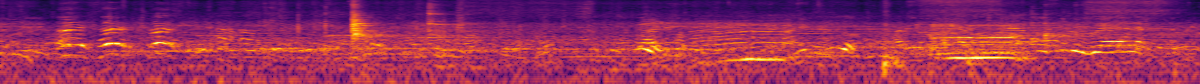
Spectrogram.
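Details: Cattle at an Indonesian farm, a cow that collapsed suddenly and then turned aggressive: several low harmonic moos, some rising and wavering, over a busy background of voices and clatter.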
